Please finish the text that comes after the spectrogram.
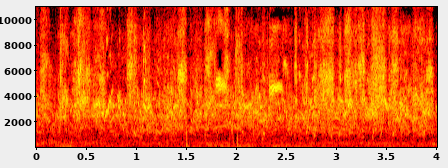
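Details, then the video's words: Two male Australian budgies chirp continuously, a dense warble of high tweets punctuated by short clear whistled squeaks. "2 Male Budgies Birds Sounds | Australian Budgies Birds chirping sounds"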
